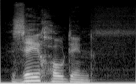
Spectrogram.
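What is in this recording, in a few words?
"zeegodin", Dutch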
